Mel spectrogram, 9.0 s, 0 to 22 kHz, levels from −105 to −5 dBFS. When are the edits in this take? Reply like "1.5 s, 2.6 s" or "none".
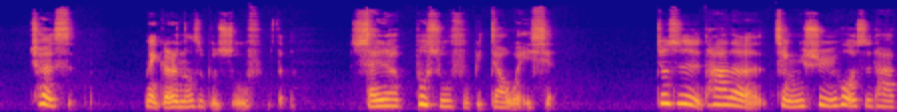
3.5 s

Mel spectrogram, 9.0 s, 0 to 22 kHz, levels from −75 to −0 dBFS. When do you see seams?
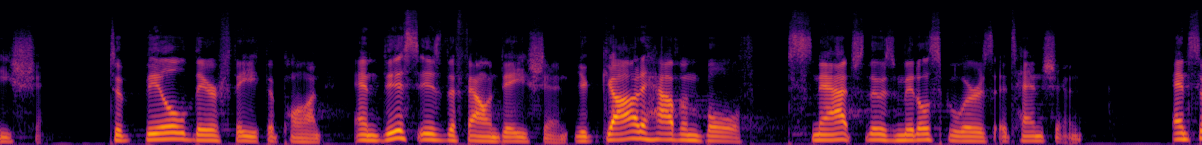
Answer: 4.3 s, 5.9 s

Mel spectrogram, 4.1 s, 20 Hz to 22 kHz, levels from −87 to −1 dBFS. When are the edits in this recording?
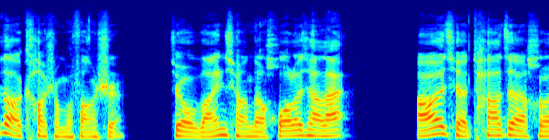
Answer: none

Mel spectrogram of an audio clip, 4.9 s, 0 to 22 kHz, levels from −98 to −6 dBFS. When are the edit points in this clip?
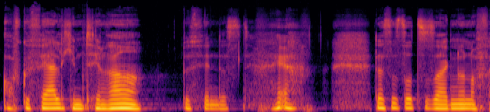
none

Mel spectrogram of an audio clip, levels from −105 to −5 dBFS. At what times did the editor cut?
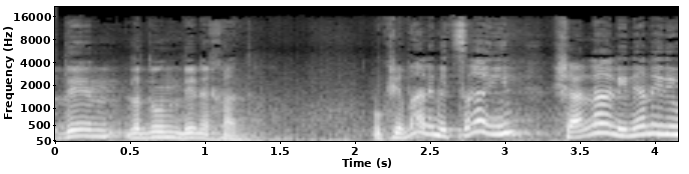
2.0 s

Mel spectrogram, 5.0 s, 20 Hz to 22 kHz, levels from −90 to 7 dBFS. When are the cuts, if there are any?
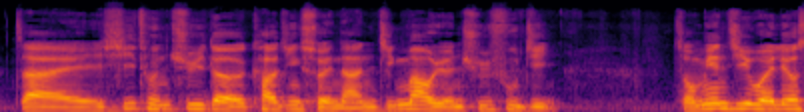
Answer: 4.0 s

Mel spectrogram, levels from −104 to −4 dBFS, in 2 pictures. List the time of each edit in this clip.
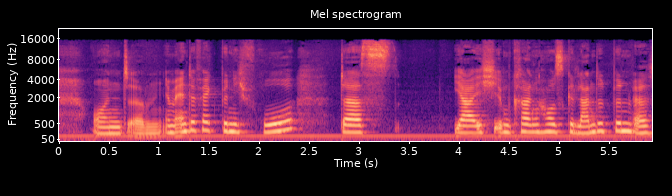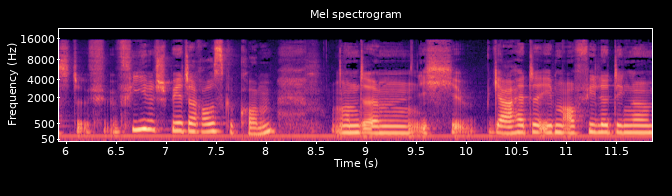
5.7 s

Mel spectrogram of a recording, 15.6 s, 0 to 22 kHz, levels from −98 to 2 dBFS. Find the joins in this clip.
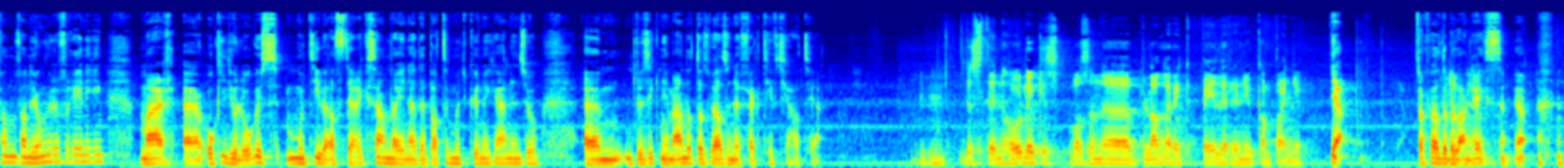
none

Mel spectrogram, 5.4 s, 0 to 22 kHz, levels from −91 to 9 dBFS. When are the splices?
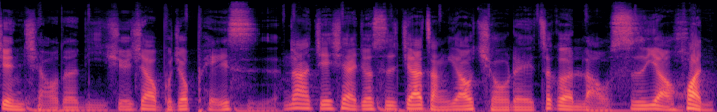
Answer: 2.1 s

